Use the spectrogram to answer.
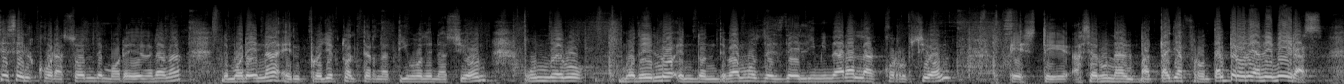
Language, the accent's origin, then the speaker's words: Spanish; Querétaro, Mexico; la tasa de desempleo de nuestro estado siempre está por arriba de la media nacional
